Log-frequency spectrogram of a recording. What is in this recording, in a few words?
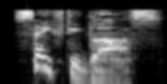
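"safety glass", British English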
